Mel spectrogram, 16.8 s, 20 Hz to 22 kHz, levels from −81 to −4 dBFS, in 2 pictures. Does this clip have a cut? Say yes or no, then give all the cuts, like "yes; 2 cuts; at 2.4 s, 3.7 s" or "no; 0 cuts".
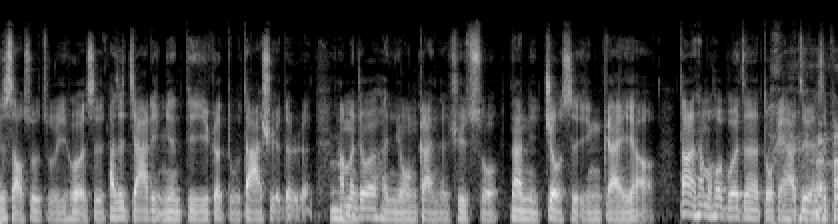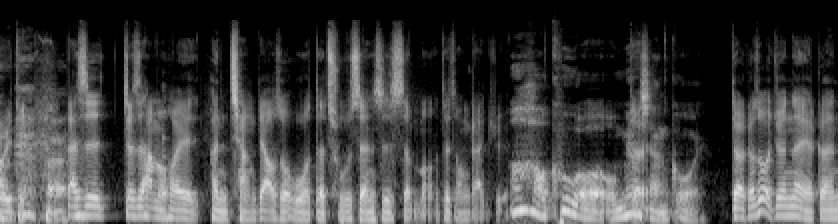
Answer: yes; 1 cut; at 5.0 s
